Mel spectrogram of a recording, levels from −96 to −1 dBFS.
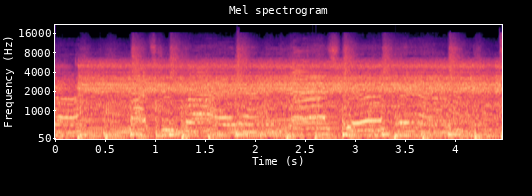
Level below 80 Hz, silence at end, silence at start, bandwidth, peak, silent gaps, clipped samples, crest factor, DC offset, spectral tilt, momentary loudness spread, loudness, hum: -26 dBFS; 0 s; 0 s; 15 kHz; 0 dBFS; none; under 0.1%; 10 dB; under 0.1%; -5 dB/octave; 2 LU; -10 LUFS; none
